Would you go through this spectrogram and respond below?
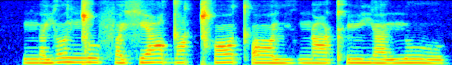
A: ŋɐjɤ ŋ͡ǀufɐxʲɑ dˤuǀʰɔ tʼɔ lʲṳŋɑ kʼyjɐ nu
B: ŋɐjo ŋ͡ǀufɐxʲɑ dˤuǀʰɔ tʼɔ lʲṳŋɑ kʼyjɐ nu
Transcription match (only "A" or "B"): A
